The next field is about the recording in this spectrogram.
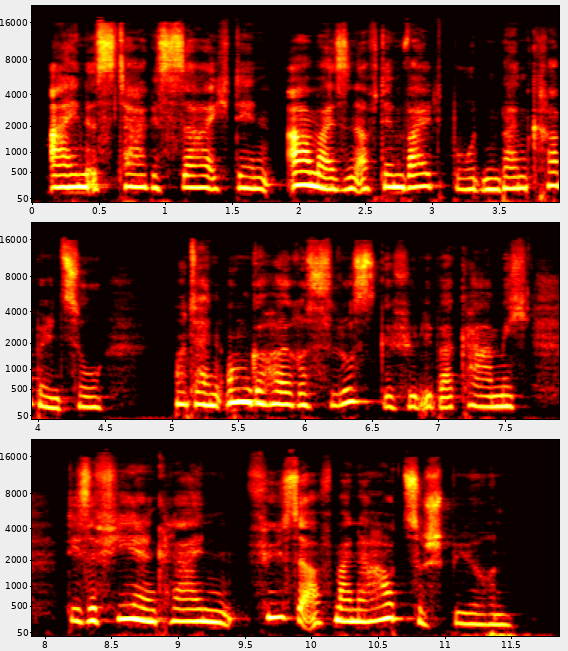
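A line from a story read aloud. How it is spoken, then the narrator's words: Trembling voice. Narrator (German): fuhr mit zittriger Stimme fort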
